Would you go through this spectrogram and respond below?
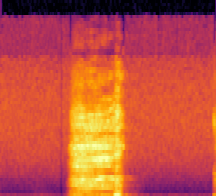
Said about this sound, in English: when I clear my throat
